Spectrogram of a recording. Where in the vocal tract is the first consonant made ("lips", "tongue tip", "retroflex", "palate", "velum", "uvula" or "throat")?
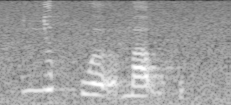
palate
